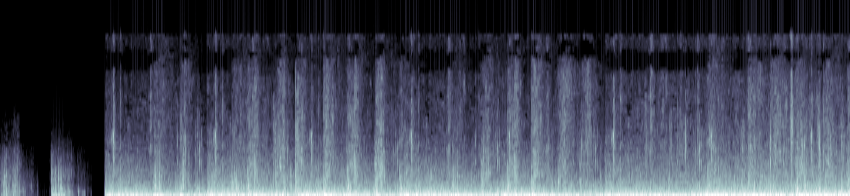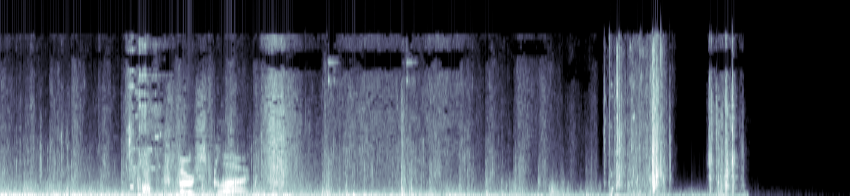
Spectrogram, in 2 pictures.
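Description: Footsteps run over grass and dirt.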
